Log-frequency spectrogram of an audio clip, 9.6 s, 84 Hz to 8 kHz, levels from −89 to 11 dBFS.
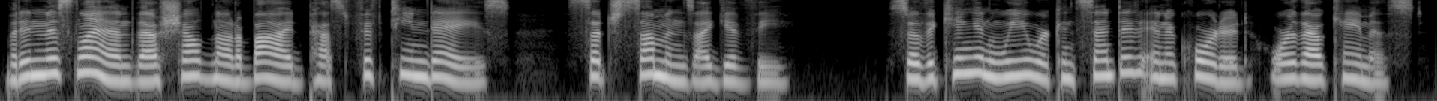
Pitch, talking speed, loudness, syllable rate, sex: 230 Hz, 175 wpm, -18 LUFS, 4.5 syllables/s, female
